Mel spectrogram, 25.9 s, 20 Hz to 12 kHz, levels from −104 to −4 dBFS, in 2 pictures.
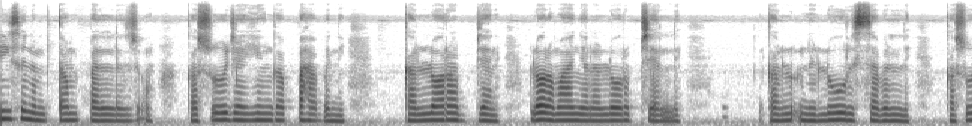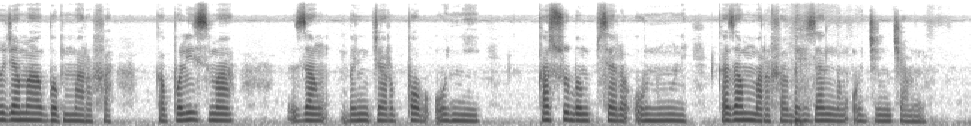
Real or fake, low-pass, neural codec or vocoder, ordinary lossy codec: real; 10.8 kHz; none; Opus, 64 kbps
